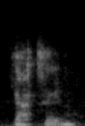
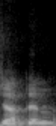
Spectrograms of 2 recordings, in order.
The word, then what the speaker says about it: Jatin: and next one is is it shooting was it yating would be the pronunciation yes um hi good morning everybody um my name is jatin uh i'm a postdoc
